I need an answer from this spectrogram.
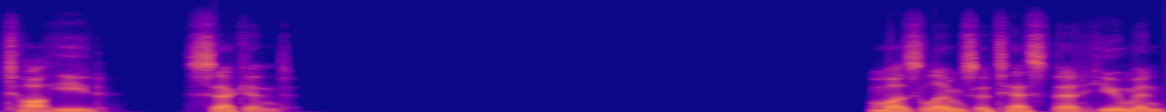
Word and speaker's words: Tawhid: affirming God's absolute oneness is called Tawhid pronounced tawheed second Muslims attest that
